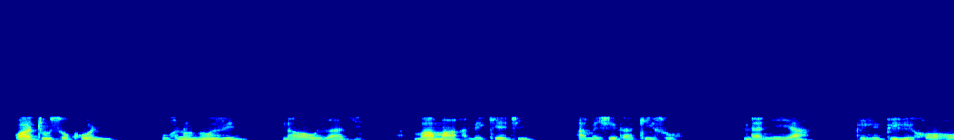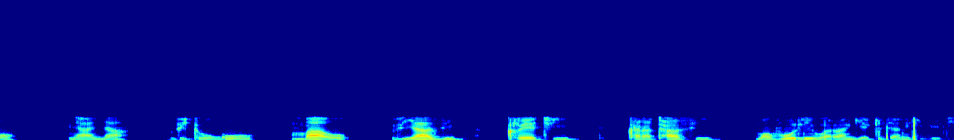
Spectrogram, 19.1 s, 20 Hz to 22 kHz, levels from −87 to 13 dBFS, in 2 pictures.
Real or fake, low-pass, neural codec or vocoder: fake; 3.6 kHz; codec, 16 kHz, 16 kbps, FunCodec, trained on Chinese and English, 50 frames a second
